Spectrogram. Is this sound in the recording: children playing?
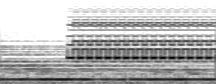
no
